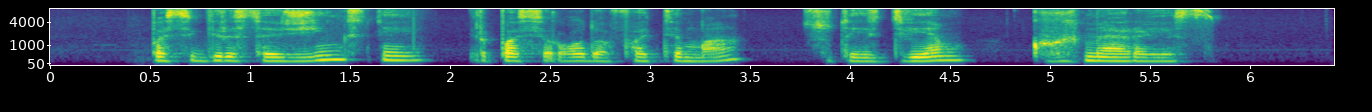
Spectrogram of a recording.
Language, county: Lithuanian, Klaipėda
